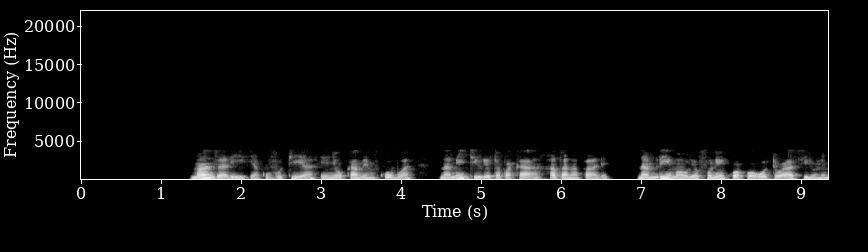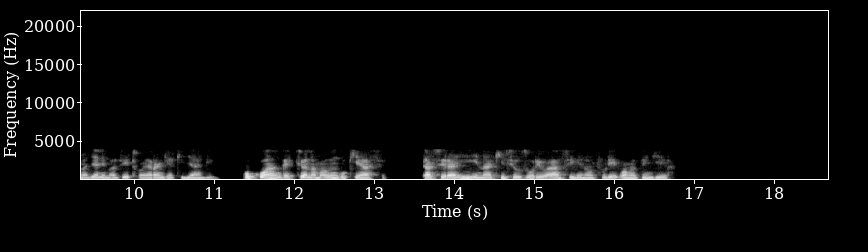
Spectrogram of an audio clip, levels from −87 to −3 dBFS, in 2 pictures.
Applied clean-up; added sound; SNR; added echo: neural mask model Resemble Enhance denoiser.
